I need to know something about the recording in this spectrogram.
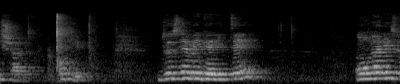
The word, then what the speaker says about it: Chasles: La relation de Chasles. Oui, ici, c'est la relation de Chasles. Qui s'écrit d'ailleurs Chasles. Et on dit Chasles.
